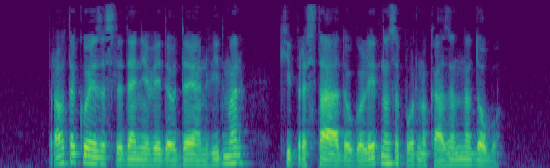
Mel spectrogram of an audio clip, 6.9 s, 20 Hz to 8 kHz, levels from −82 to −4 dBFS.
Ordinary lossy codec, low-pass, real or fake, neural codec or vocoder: MP3, 32 kbps; 7.2 kHz; real; none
